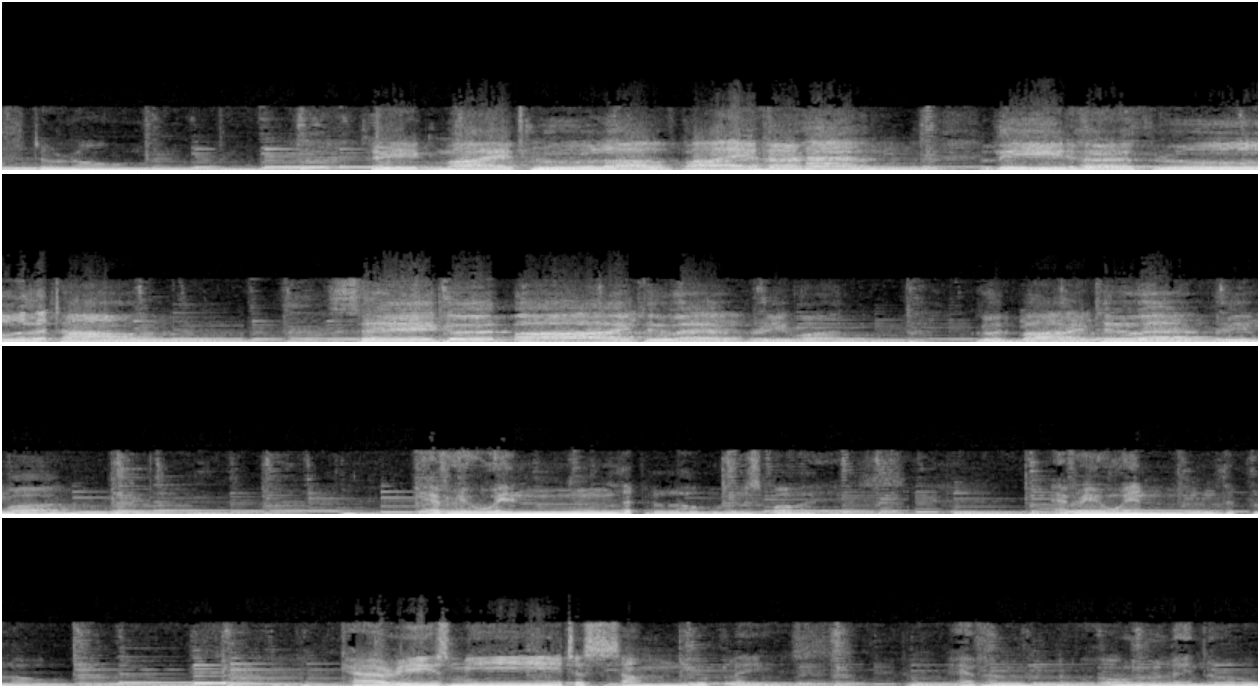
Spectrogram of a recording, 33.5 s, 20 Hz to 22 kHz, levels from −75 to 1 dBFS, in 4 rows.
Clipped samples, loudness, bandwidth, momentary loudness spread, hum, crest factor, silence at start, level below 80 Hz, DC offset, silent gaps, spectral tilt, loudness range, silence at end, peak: under 0.1%; -13 LUFS; 10 kHz; 9 LU; none; 10 dB; 0 s; -28 dBFS; under 0.1%; none; -6 dB/octave; 4 LU; 0 s; -2 dBFS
